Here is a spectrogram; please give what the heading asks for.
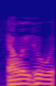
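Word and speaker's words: Elihu: years later the Lynn Unitarian Church was the site of the funeral service for GE co-founder Ellie who Thompson Ellie who is the way Wikipedia says to pronounce it I've always wondered service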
